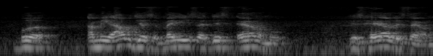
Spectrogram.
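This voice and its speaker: With a Mississippi Delta accent, a man speaks at a fairly high pitch amid audible room echo. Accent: Southern US (Mississippi Delta). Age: 60s. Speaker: eyewitness. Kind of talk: interview. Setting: at home.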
